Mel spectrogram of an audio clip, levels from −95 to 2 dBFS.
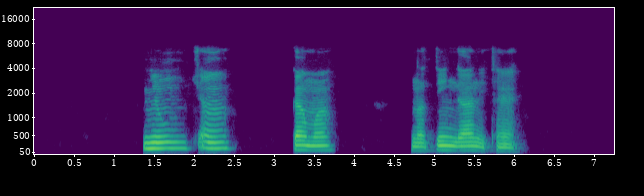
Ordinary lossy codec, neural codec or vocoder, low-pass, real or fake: Opus, 24 kbps; none; 7.2 kHz; real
